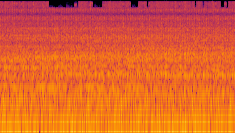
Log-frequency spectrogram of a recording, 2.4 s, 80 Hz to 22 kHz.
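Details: 1998 Honda Civic Type-R, 133,000 km, no timing belt change sticker: a steady, even idle with a smooth low hum, no ticking, belt chirp, hunting or smoke. It sounds stock, a normal idle.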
